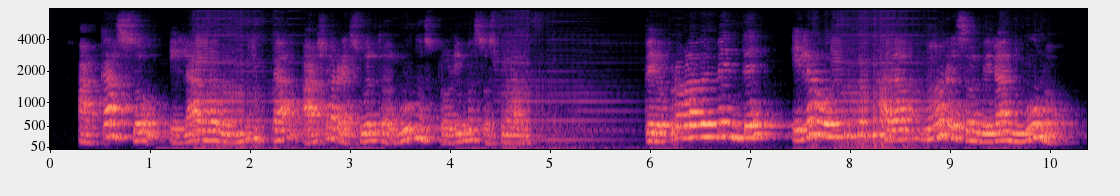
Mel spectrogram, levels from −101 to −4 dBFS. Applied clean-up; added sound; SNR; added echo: neural separator model SepFormer DNS4.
